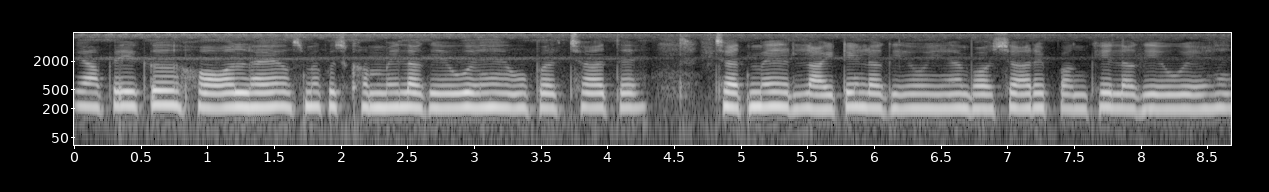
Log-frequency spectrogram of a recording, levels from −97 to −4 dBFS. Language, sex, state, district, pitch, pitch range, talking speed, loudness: Hindi, female, Bihar, Saharsa, 215 Hz, 205-220 Hz, 180 wpm, -25 LUFS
